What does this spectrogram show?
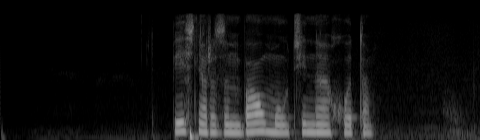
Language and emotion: Russian, neutral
